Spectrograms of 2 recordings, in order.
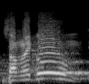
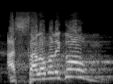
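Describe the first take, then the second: First: It is pronounced with casual Indonesian-style sounds. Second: It is pronounced with careful Arabic-style sounds. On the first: It is an everyday greeting between friends. The speaker calls it wrong. "Itu bahasa Indonesia" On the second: It carries the meaning of a prayer. The speaker calls it right. "Kalau mau singkat"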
